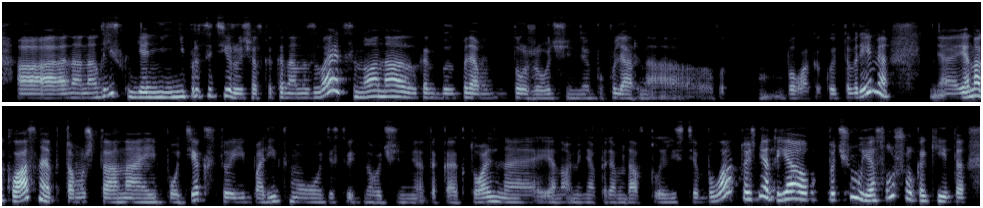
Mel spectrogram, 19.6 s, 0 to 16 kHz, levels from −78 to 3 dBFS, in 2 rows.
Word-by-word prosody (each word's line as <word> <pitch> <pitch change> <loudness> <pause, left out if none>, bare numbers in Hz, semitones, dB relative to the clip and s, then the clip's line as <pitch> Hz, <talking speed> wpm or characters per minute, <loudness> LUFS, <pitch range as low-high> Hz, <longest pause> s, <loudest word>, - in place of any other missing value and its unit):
А, 155 -1 +3
она 165 +1 -3
на 165 0 -3
английском, 215 - -4
я 180 0 +3
не 185 +1 0
не 195 +2 0
процитирую 230 -5 -2
щас, 155 -1 -7
как - - -17
она 160 -2 -3
называется. 180 - +1
Но 190 +2 0
она 205 -5 +3
как 165 -1 -8
бы 155 0 -7
прям 155 -1 -3 0.2
тоже 150 -3 -4
очень, 145 0 -11
э, 145 - -14
популярна, 145 -1 -8 0.2
а, - - -21
вот - - -20 0.3
была 70 - -10
какое-то 155 +1 -10
время. 360 - +3 0.4
М, - - -13
а, 155 - -6
и 170 - 0
она 225 +5 +6
классная, 175 -3 +6
потому 155 +1 -5
что 155 -2 -1
она 150 -1 -1
и 145 0 -6
по 145 0 -8
тексту, 160 - -2
и 155 0 -5
по 155 -1 -8
ритму 155 -2 -7
действительно 145 -1 -15
очень, 135 +1 -11
э, - - -14
такая - - -9
актуальная, 145 -3 -4
и - - -10
она 140 0 -9
у - - -15
меня 140 0 -13
прям, 140 0 -12
да, 140 0 -5
в - - -27
плейлисте 145 +2 -9
была. 170 +4 +2
То 255 - +5
есть 250 - +1
нет, 315 -9 +4
я 260 +2 +9
у 250 +1 -10
почему? 255 +7 +3
Я 205 -2 +5
слушаю 290 - -1
какие-то, 185 -6 -1
160 Hz, 195 wpm, -23 LUFS, 150-195 Hz, 0.4 s, я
